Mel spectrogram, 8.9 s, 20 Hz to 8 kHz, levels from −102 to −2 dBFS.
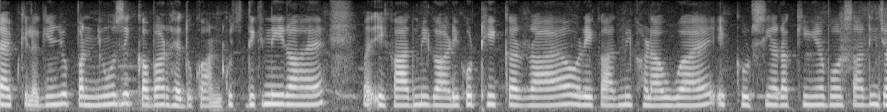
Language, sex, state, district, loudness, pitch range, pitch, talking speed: Hindi, female, Himachal Pradesh, Shimla, -19 LUFS, 215-235 Hz, 225 Hz, 250 wpm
